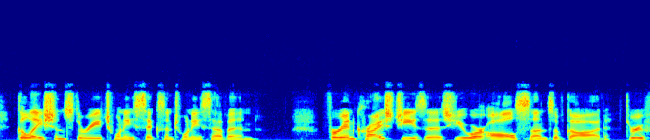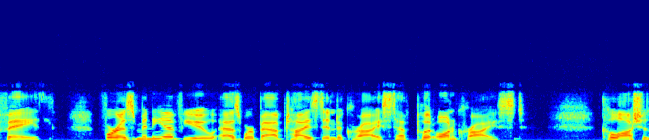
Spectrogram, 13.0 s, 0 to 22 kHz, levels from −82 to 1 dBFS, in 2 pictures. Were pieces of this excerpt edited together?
no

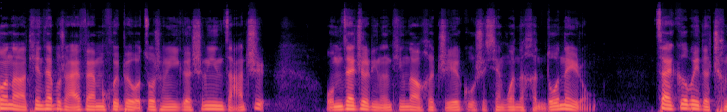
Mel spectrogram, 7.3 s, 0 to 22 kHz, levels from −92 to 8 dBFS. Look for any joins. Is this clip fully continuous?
yes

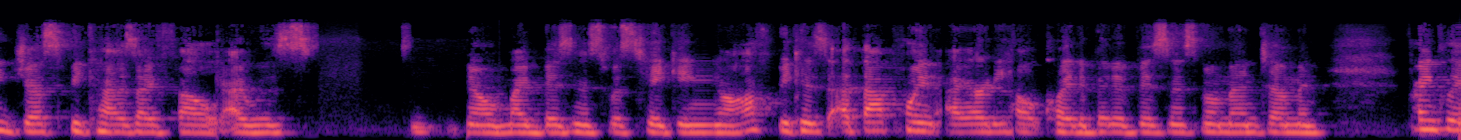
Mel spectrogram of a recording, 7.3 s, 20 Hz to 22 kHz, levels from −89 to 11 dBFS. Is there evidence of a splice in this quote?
yes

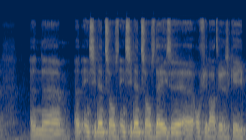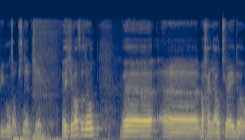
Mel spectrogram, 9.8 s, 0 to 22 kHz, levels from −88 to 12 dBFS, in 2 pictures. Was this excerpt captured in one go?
no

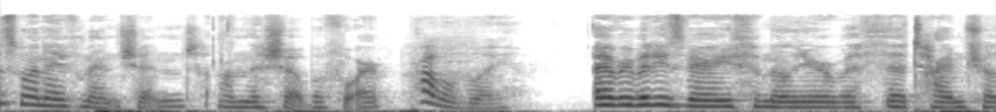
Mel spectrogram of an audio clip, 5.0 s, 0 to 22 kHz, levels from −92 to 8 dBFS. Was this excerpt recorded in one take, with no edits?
yes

